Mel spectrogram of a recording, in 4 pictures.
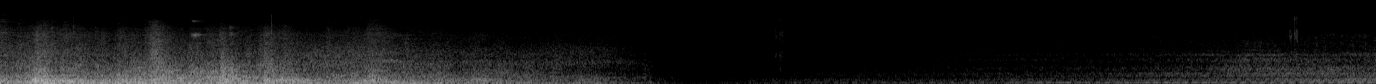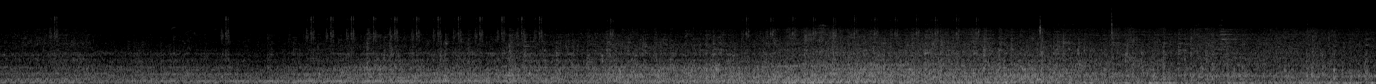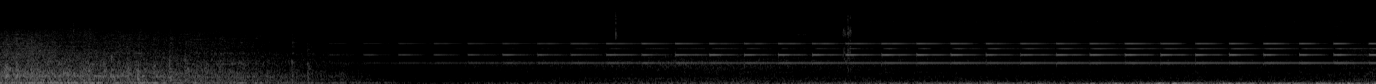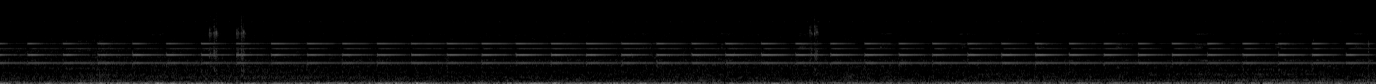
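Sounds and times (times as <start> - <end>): train wheels clicking over rail joints: 0.0 - 5.2, 14.0 - 30.8
diesel locomotive engine: 0.0 - 6.8, 7.8 - 55.0
railroad crossing bell ringing: 30.8 - 55.0.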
